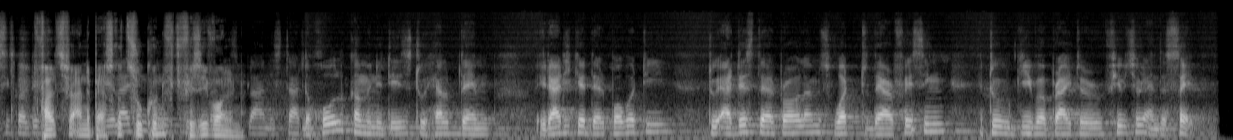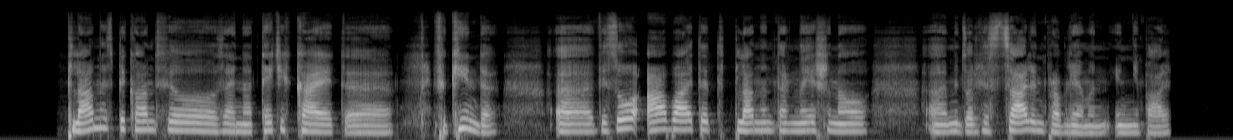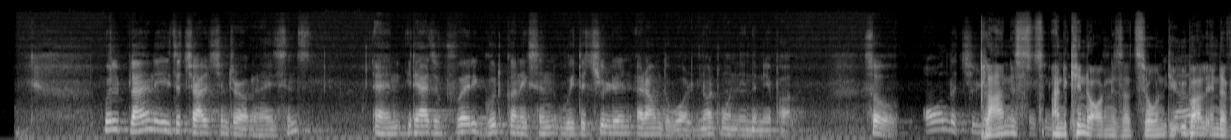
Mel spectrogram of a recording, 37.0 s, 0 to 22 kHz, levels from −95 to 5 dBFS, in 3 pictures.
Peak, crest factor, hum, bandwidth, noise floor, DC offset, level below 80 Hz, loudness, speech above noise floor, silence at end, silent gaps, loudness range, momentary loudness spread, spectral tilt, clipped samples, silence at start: -8 dBFS; 24 dB; none; 16 kHz; -85 dBFS; under 0.1%; -58 dBFS; -30 LUFS; 55 dB; 0 s; none; 4 LU; 13 LU; -5.5 dB/octave; under 0.1%; 0 s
